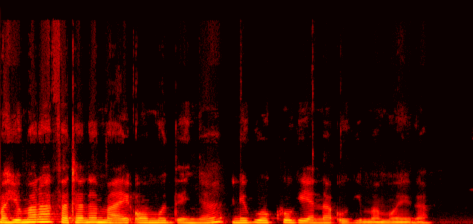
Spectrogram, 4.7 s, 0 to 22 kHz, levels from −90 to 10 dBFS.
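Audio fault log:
No audio faults are logged for this clip.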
